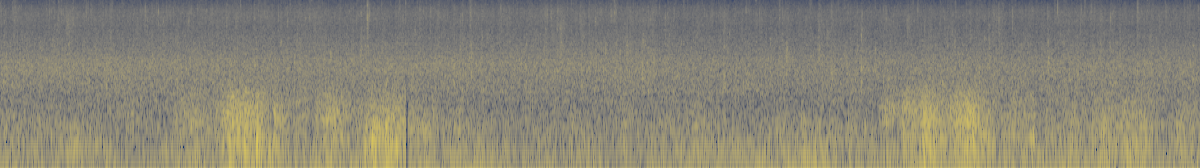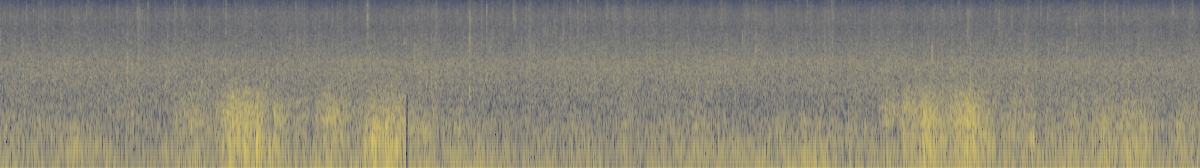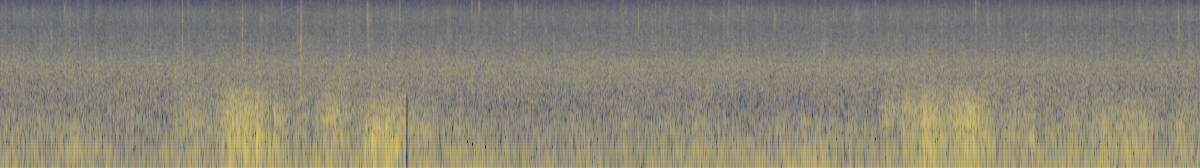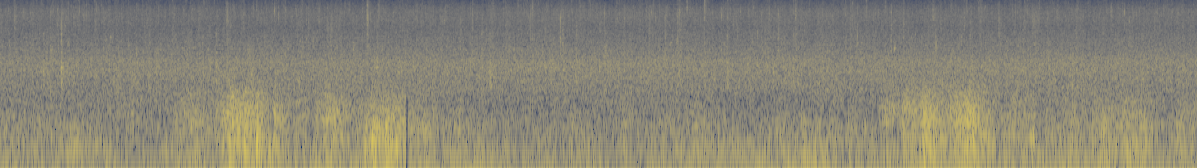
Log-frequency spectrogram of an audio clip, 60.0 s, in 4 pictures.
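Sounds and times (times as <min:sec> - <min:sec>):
steady rain falling: 0:00.0 - 0:59.9
thunder rumbling: 0:17.2 - 0:20.8, 0:32.3 - 0:35.9, 0:41.0 - 0:44.9, 0:47.2 - 0:51.1, 0:56.0 - 0:59.9.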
